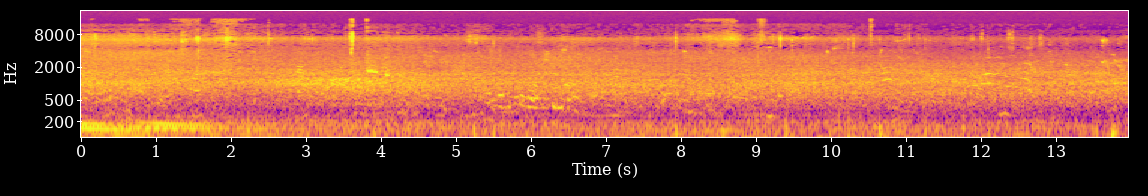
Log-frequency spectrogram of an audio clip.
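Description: Distant players shout faintly across an open field.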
